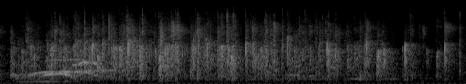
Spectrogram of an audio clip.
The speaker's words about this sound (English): How about a round of applause for Meltdown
